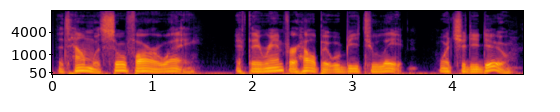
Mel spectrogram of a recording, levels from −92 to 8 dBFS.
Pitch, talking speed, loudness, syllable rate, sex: 100 Hz, 240 wpm, -16 LUFS, 5.3 syllables/s, male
